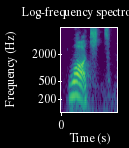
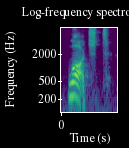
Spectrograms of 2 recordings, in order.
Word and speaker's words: watched: you pronounce it correctly watched watched so you pronounce the t at the end look at the verb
